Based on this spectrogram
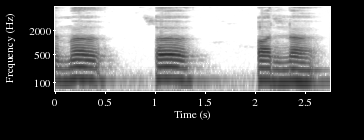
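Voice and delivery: म, अ, न as separate sounds with pauses; sounded-out phonemes. Shown as a demonstration. Teacher splitting a syllable into three phonemes, sounded out singly. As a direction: break "man" into म, अ, न, sound by sound. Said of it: "मैन को तीन phonemes मिलके बनाती".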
